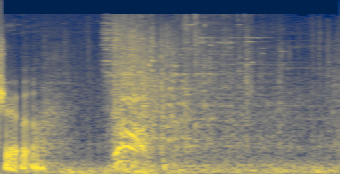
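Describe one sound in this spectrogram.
Rocks crash and tumble down.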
